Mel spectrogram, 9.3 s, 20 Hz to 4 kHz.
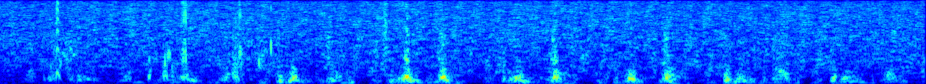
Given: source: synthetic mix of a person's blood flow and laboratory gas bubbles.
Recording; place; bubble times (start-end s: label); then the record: Doppler ultrasound of blood flow; precordium
0.44-0.84 s: bubbles
1.48-1.55 s: bubbles
1.61-1.89 s: bubbles
2.29-2.54 s: bubbles
2.58-2.65 s: bubbles
2.71-2.83 s: bubbles
From the record:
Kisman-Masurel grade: 221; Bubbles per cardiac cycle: several, 3 to 8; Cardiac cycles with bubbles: 10 to 50%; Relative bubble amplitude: barely perceptible (0.100 to 0.250); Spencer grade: 2 (many but less than half of the cardiac periods contain bubble signals, singularly or in groups); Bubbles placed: only in the low amplitude regions of the cardiac cycle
